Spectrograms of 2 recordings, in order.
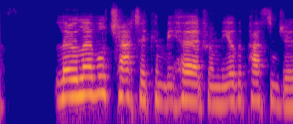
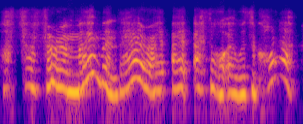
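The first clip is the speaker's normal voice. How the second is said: shaky relief; 6 semitones higher than usual. Acted. Relief after the scare.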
